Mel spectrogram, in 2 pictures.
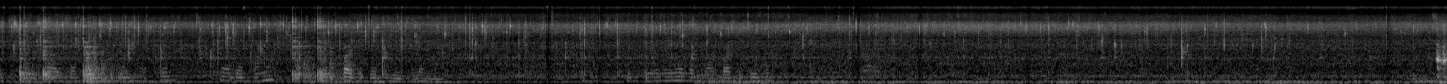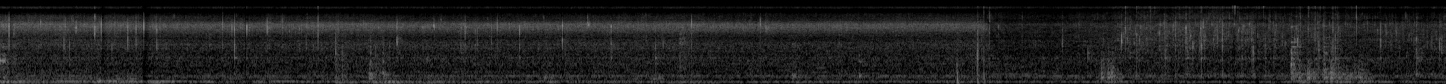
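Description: Chopped onion sizzling in hot oil in an aluminium pot, stirred with a steel ladle that scrapes and clicks against the metal. The sizzle turns quieter near the end.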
